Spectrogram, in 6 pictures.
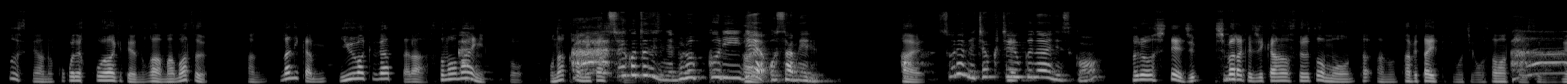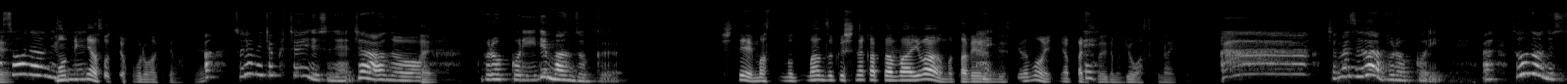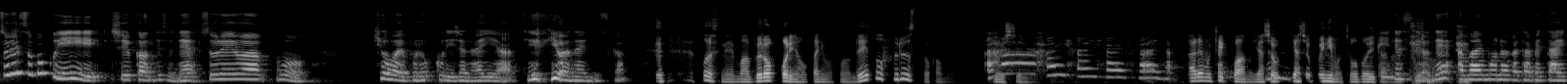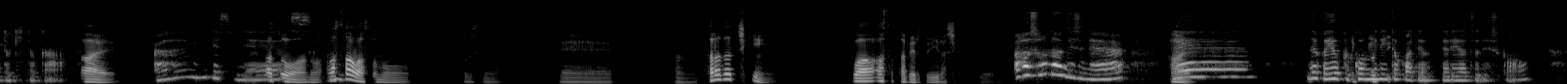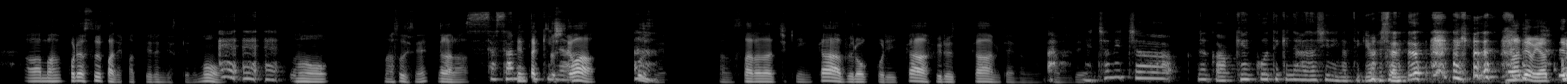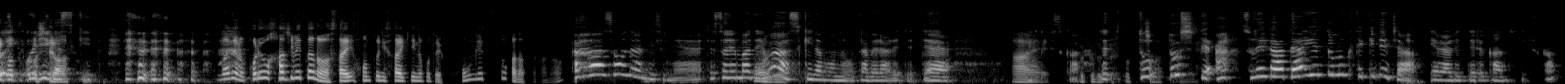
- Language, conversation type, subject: Japanese, podcast, 目先の快楽に負けそうなとき、我慢するコツはありますか？
- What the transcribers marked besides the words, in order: scoff; other background noise; laughing while speaking: "きましたね。 おい オイリーが好き。うん"; unintelligible speech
